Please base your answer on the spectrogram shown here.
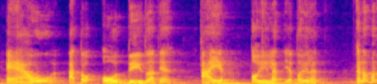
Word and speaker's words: eau de toilette: sama banget eau de toilette adalah kode toilet bacanya e-awb atau Ode saatnya air toilet toilet Kenapa namanya air toilet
